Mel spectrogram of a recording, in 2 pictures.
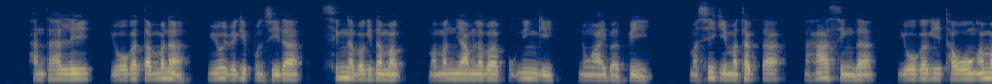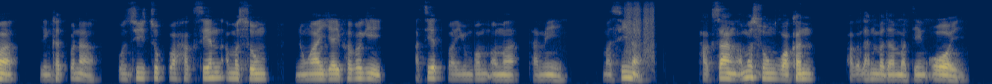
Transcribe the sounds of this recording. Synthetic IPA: hantʰɐɦɐlːi | joɡɐtɐmbɐnɐ | miojbɐɡipunsidɐ | siŋnɐbɐɡidɐmɐk̚ | mɐmɐnjamlɐbɐpuk̚niŋɡi | nuŋajbɐpi | mɐsiɡimɐtʰɐk̚tɐ | nɐɦasiŋdɐ | joɡɐɡitʰɐwoŋɐmɐ | liŋkʰɐt̚pɐnɐ | kunsit͡ʃupːɐhak̚senɐmɐsuŋ | nuŋajːajpʰɐbɐɡi | ɐset̚pɐjumbʰɐmɐmɐtʰami | mɐsinɐ | hak̚saŋɐmɐsuŋwakʰɐn | pʰaɡɐt̚hɐnbɐdɐmɐteŋoj

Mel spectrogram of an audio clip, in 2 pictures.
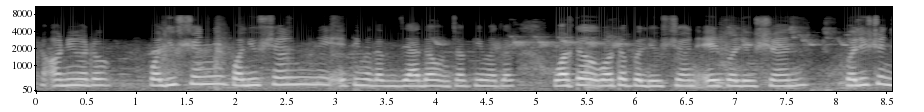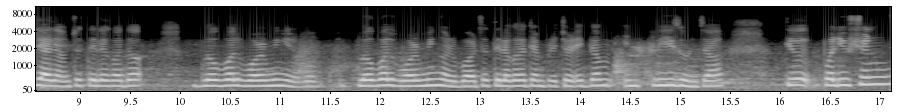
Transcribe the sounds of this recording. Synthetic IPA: a̰nimət̪ləb | poljuɕənipoljuɕəniḛt̪imət̪ləbd͡zjad̪aɦunt͡sakimət̪ləb | ʋɔʈəʋɔʈəɾpoljuɕənḛɾpoljuɕənpoljuɕənd͡zjad̪aɦunt͡sat̪elekəd̪a | ɡlobəlʋəɾmiŋɡeɾbəɡlobəlʋəɾmiŋɡəɾbəɽt͡sat̪elekəd̪aʈempɾet͡ɕəɾek̚d̪əminkɾiːd͡zɦunt͡sa | t̪jopoljuɕən

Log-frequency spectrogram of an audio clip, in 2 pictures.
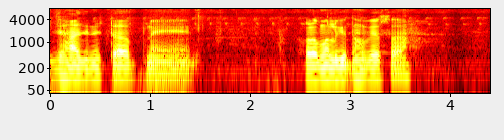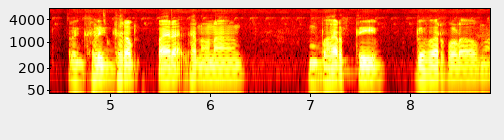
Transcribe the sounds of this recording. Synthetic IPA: d͡ʒaɦãd͡ʒinisʈapnɛ̰ | hʰɔɽɔmaləɡit̪̚ɦɔ̃bɛasa̰ | ɾɡʱəɭik̚d̪ʱəɾəmpajɾa̰ʔkʰanɔna | baɾt̪i | bɛbaɾpʰəɽawma

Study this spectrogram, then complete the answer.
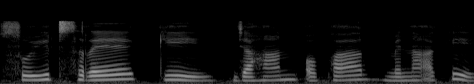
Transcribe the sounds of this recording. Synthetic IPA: suiʈsɾɛkid͡ʒaɦanɔpʰaɾmɛnaʔa̰ki

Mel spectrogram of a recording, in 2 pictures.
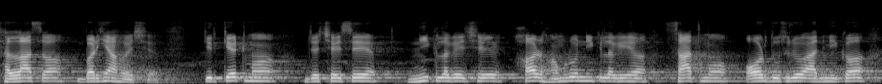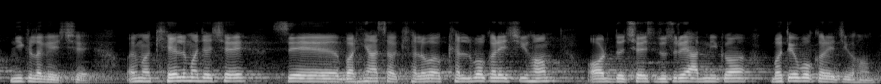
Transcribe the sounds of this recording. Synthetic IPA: kʰelːasə̃bəɽ̤ijãɦojt͡ʃʰɛ̰ | kiɾkeʈmed͡ʒet͡ʃʰɛsenikləɡɛt͡ʃʰɛhəɾɦəmɾonikləɡɛjəsat̪ʰmeɔɾd̪usɾoad̪mikə | nikləɡɛt͡ʃʰɛ̰ | o̰ɦimekʰelmed͡ʒet͡ʃʰɛ | sebəɽ̤ijãsə̃kʰelkʰelbokəɾɛt͡ʃʰiɦəm | ɔ̰ːɾet͡ʃʰɛd̪usɾead̪mikə | bət̪ebokəɾɛt͡ʃʰiɦə̰m

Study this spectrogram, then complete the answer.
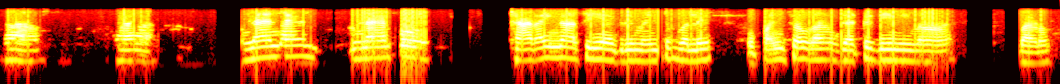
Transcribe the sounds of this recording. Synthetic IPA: ɦaː | ɦaː | nãnã | naẽpo | ʈʰaːɾaːĩːnd̪aːsĩːəɡɾiːmẽːɳʈbʱəle | oːpə̃ɲd͡ʒsɔːɡãɡʱəʈɗ̪ĩːnd̪ĩːnaː | bʱaɽoː

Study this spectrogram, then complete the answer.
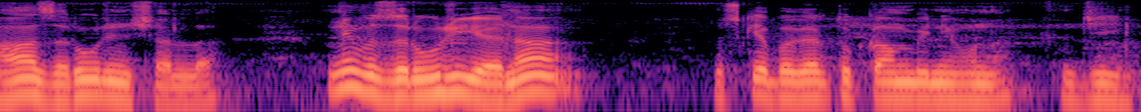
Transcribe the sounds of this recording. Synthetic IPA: ɦãːzɐɾuːɾɪnʃaːlːaː | nɐɦĩʋozɐɾuːɾiɦɛːna | ʊskebɐɡɛɾt̪okɐmbʱinɐɦĩɦoːnaː | d͡ʒiː

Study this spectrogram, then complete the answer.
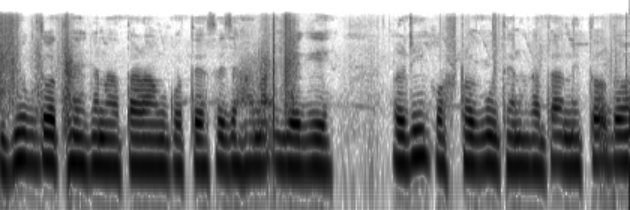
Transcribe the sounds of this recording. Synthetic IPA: d͡ʒuk̚d̪ɔt̪ʰɛ̃kanat̪aɽamkɔt̪ɛsɛd͡ʒaɦanaʔijaɡi | əɾikɔsʈɔɡũt̪ʰɛnkad̪aʔnit̪ɔʔd̪ɔ

